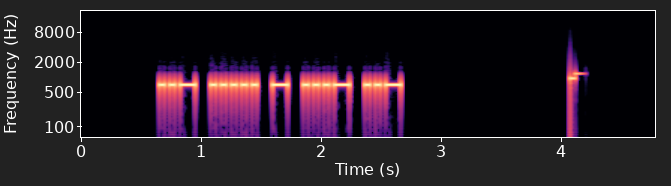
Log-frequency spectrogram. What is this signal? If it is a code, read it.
Morse code, heard as a keyed tone, about 28 wpm, 700 Hz. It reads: U5TVU
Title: Five Challenging Letter-Number Combinations 28wpm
